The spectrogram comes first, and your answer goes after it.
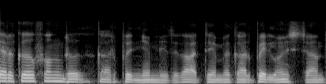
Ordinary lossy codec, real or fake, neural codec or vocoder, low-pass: none; fake; codec, 16 kHz, 0.8 kbps, ZipCodec; none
